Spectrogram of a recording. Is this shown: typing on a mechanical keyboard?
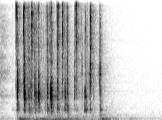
yes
